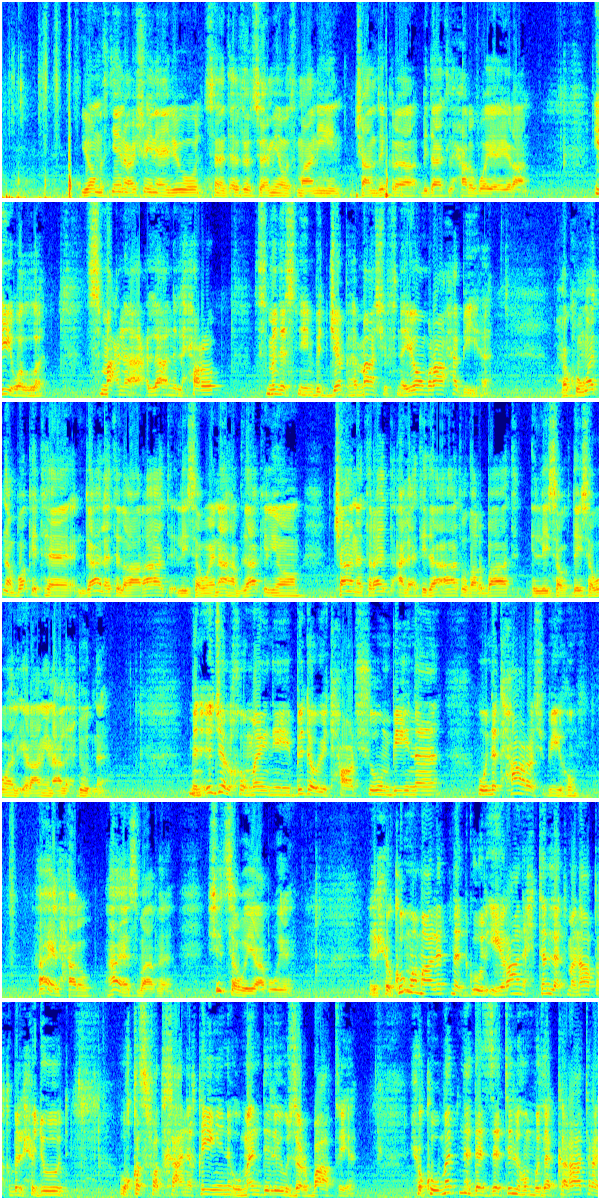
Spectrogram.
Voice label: Dialogue about War memories, Iraqi Dialect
